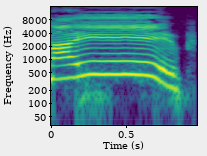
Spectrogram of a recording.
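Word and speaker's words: knife: বাবা বেড়াঘাটার ব্যাটা বল কে এন আই এফ ই এটার উচ্চারণ নাইফ আরো এটার অর্থ হবে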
